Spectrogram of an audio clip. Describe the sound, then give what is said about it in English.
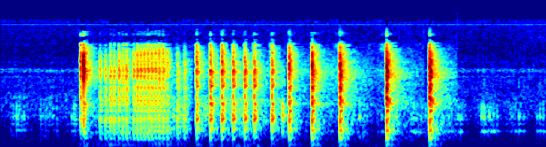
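Light, sharp knocking on a door: a quick, uneven flurry of about a dozen taps that slows into a few spaced raps before stopping. “A gentle rap, rap, rapping upon my podcast door?”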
